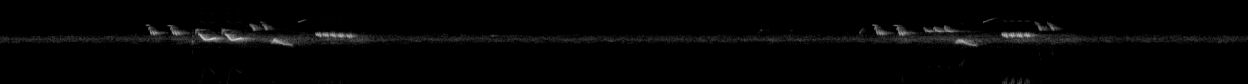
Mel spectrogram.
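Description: Yellow-breasted bunting (Emberiza aureola) singing two song phrases about seven seconds apart. Each phrase is a quick run of clear, varied whistled notes lasting about two seconds, heard over a steady high hiss.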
